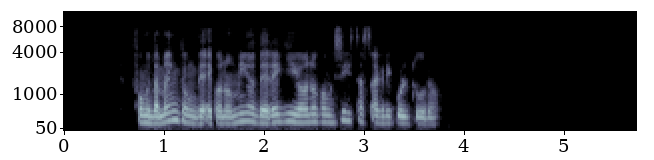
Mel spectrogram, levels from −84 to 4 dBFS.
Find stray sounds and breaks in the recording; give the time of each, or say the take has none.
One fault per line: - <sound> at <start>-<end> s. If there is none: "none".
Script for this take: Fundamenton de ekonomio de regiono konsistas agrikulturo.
none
